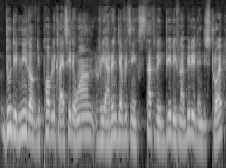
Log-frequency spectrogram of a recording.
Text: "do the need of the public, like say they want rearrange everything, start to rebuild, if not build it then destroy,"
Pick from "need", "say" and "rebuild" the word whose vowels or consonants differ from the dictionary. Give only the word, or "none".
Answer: rebuild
